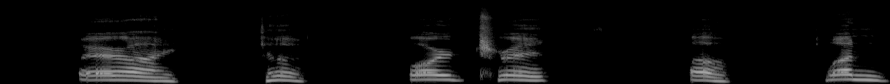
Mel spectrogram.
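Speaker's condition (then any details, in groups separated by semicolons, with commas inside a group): Parkinson's disease; still progressing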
